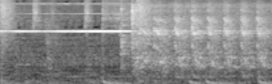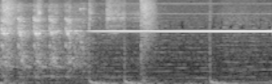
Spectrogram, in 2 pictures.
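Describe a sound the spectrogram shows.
A forklift engine idles with a low, steady rumble.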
